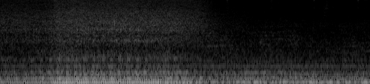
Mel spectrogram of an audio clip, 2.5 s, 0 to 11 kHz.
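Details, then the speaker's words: MCI5 bus, Detroit Diesel 8V71, newly repaired jake brakes in use: deep diesel drone holds steady then eases off, no knocking or misfire; driver feels it holding the bus back; engine brake working normally. "I mean, I can feel it holding it back. Yeah, I can feel it because I go forward up Yep. onto the steering wheel."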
